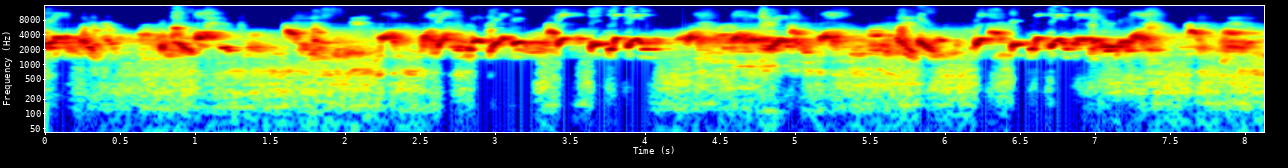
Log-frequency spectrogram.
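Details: Red-whiskered bulbul kept in a cage, young with early red spotting, adopting a C-shaped aggression stance. Busy chattering and whistled notes pour out steadily, broken only by brief pauses.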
